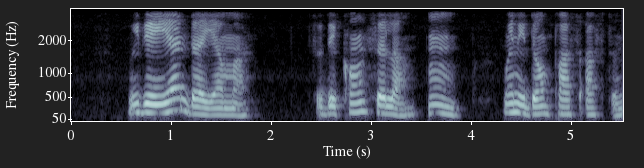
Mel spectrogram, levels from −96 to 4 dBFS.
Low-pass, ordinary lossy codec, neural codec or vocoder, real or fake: 3.6 kHz; none; none; real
